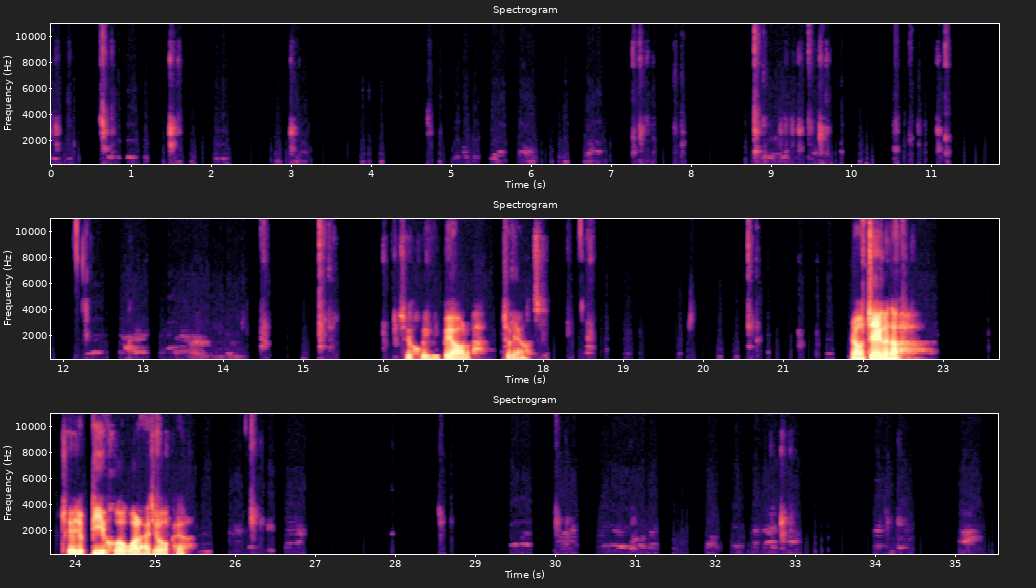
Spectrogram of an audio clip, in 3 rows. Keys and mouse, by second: 0.1 shift+z, 0.7 g, 3.1 e, 4.5 click, 4.8 g, 6.0 click, 6.5 click, 6.9 middle click, 7.4 ctrl+z, 7.9 Tab, 8.4 middle click, 8.9 Tab, 9.2 a, 9.3 a, 9.7 shift+z, 10.3 middle click, 10.6 Tab, 10.9 a, 11.1 a, 11.3-14.4 ctrl+middle drag, 14.4 shift+right click, 14.7-15.0 ctrl+middle drag, 15.0 click, 15.3 Tab, 15.9 click, 16.2 ctrl+x, 16.7-17.6 middle drag, 17.6 Tab, 18.0-18.6 middle drag, 18.6 shift+right click, 18.8-20.6 ctrl+middle drag, 20.6 Tab, 21.0-21.7 middle drag, 21.7 click, 22.2 shift+click, 22.5 g, 24.7 click, 25.1 r, 26.3 g, 28.4 click, 28.6 g, 29.9 click, 30.1 g, 30.8 click, 30.9 g, 32.7 click, 32.9 e.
